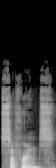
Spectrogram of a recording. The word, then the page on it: sufferance: American English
